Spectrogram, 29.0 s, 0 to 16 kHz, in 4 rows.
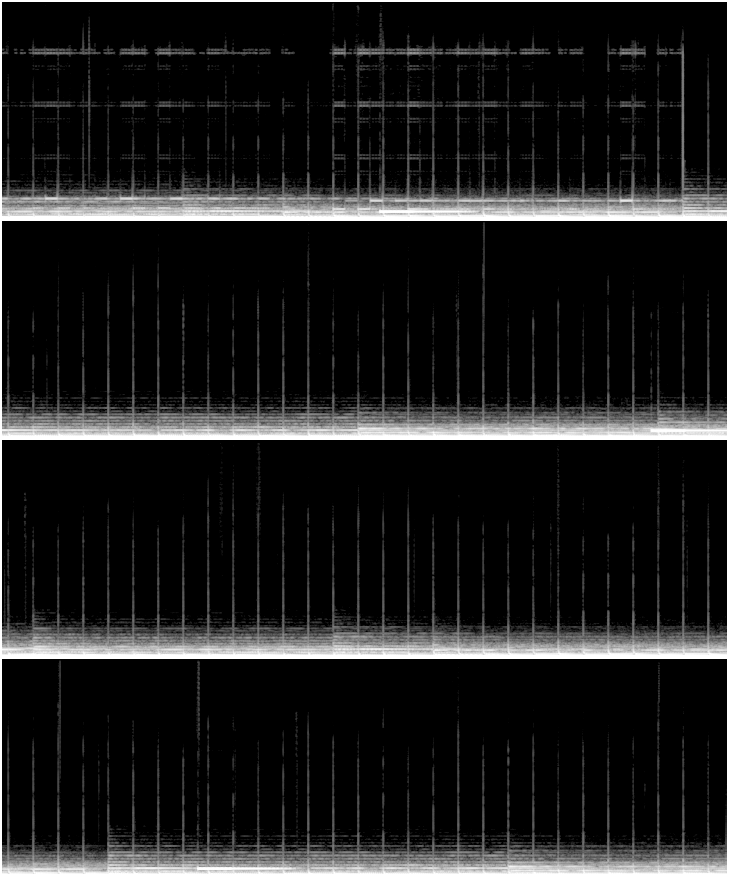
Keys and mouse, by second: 0.2-1.6 right drag, 1.2 g, 3.2 right click, 3.7 click, 4.1 click, 4.8 right click, 5.4 click, 7.1-8.5 right drag, 8.5 click, 8.9-10.6 middle drag, 10.6 click, 11.7 right click, 12.2-13.6 middle drag, 13.6 click, 14.4 a, 15.0-16.1 drag, 16.1 middle click, 16.3 click, 16.5-17.5 right drag, 17.5 middle click, 17.9-18.9 drag, 20.7-22.0 right drag, 22.0 middle click, 22.6-24.9 drag, 25.7 a, 25.8 middle click, 26.6 click, 26.9 right click, 27.6 click, 27.8 a.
